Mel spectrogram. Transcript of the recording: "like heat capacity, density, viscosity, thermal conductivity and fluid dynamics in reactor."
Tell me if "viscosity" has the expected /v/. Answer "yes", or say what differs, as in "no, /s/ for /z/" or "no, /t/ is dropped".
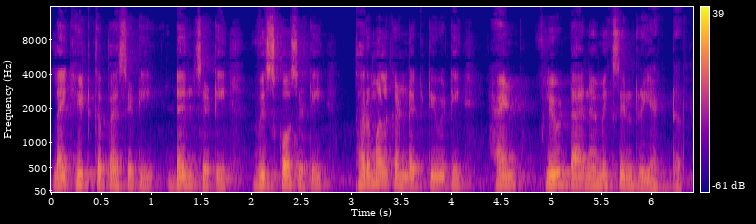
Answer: yes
